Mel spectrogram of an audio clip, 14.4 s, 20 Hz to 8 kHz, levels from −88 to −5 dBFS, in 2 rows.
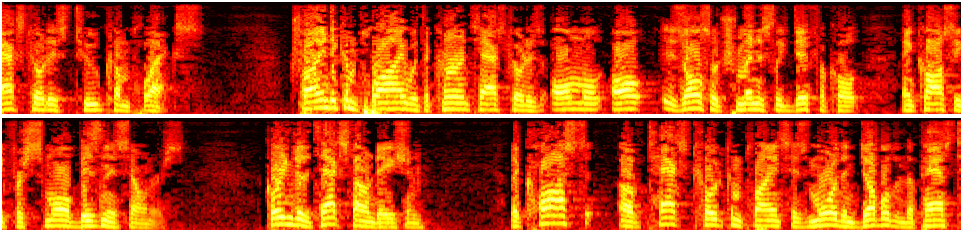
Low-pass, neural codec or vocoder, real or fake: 7.2 kHz; none; real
